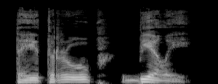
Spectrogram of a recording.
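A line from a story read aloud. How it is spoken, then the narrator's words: Hissed, grimacing. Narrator (Russian): прошипел, морщась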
